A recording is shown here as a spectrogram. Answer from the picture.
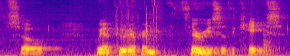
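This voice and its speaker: A man speaks quietly at a moderate pace with ordinary pitch variation. Audible room echo surrounds his voice. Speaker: lawyer. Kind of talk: courtroom oral argument. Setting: large courtroom. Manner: halting, many fillers.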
